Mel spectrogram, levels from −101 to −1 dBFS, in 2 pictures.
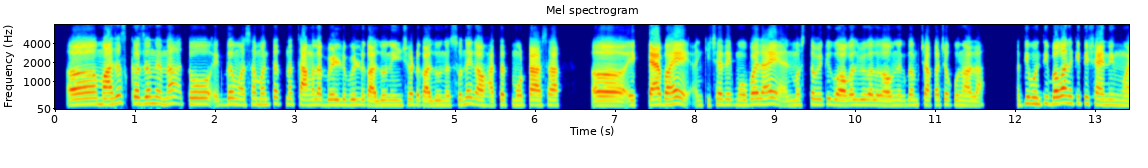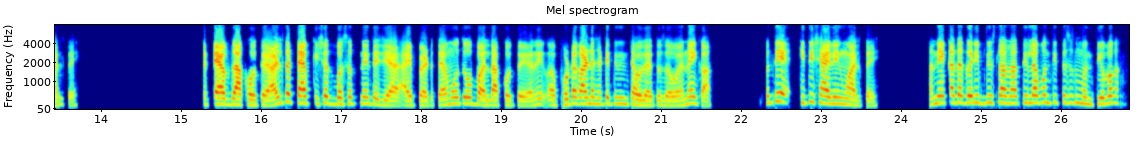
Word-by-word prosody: अ, 200 +3 +4
माझाच 205 +5 +3
कझन 235 +1 0
आहे 225 - -2
ना 225 +2 -2
तो 215 0 -1 0.2
एकदम 200 +4 -4
असा 190 +2 -4
म्हणतात 200 +3 -4
ना 205 - -5
चांगला 185 +1 +2
बेल्ट-बिल्ड 185 +1 -2
घालून 175 +1 0
इन 175 0 -5
शर्ट 195 -2 -3
घालून 165 +1 -1
असं 165 +3 -8
नाही 230 +1 -2
का 185 -4 +2
हातात 180 +3 -4
मोठा 175 +1 +3
असा 175 +1 0 0.4
अ, - - +1 0.4
एक 170 -1 -4
टॅब 190 +1 +7
आहे 205 0 +5
आणि 170 - -15
खिशात 190 +2 -4
एक 190 -1 -5
मोबाईल 195 +3 0
आहे 215 +1 +4
आणि 165 -2 -8
मस्तपैकी 195 +2 -6
गॉगल-बिगल 185 +1 0
घालून 165 +1 -1
एकदम 180 +1 -7
चकाचक 180 +2 -2
होऊन 175 -1 -8
आला. 160 -2 -1 0.5
आणि 180 - -13
ती 230 - 0
म्हणती 225 +1 -3
"बघा 240 +3 +7
ना 250 - -2
किती 235 0 -4
शायनिंग 190 -3 0
मारत 170 +5 -6
आहे?" - - -11 1.6
"ते - - -5
टॅब 205 -2 +8
दाखवतोय." 185 -3 +3
अरे 175 +6 +4
तो 290 - +6
टॅब 245 -1 +8
खिशात 235 +2 -1
बसत 220 +1 -2
नाही 230 -1 -2
त्याची 190 -5 -3
आयपॅड 165 0 0
त्यामुळं 195 +5 -1
तो 225 -1 +1 0.2
दाखवतोय. 170 -2 -2
आणि 195 +6 -5 0.2
फोटो 195 +4 +1
काढण्यासाठी 220 0 +3
तिने 225 -1 -8
ठेवला 180 -3 +1
आहे 165 - -2
तो 170 - -7
जवळ 160 0 -4
नाही 235 +2 +1
का. - - -3 0.7
पण 245 - -7
ते 310 -1 +6 0.2
किती 285 +3 -2
शायनिंग 230 -3 +4
मारतंय. 165 -6 -2 0.7
आणि 220 +7 0
एखादा 260 +2 +3
गरीब 255 -1 +1
दिसला 255 0 0
ना 240 0 +1
तिला 260 0 +2
पण 270 -1 -3
ती - - -7
तसंच 255 0 -8
म्हणते 220 -4 -4
बघा 250 +2 -1
195 Hz, 195 wpm, -24 LUFS, 175-225 Hz, 1.6 s, टॅब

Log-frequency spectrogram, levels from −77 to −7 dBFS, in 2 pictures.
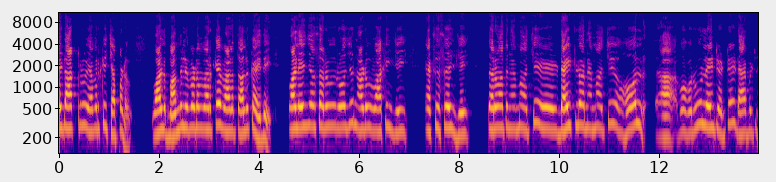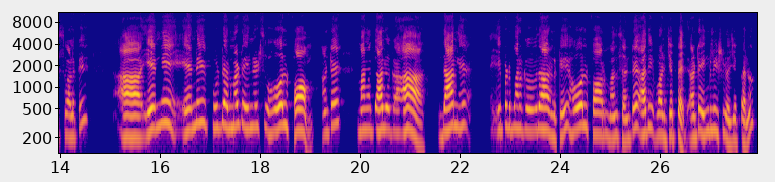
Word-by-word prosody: Doctor 270 +2 +1
ఎవరికీ 260 +3 -5
చెప్పడు. 220 +3 -2 0.6
వాళ్ళు 245 +2 +6
మందులు 245 +7 +2
ఇవ్వడం 265 0 +1
వరకే 260 +3 +3
వాళ్ళ 245 0 +3
తాలూకా 255 +3 +1
ఇది. 205 - -3 0.4
వాళ్ళేం 270 +1 +6
చేస్తారు? 280 0 0 0.2
రోజు 275 +2 0
నడు, 260 +1 +1 0.2
వాకింగ్ 250 0 -3
చేయి, 245 +1 -3 0.5
ఎక్సర్‌సైజ్ 265 +1 +1
చేయి, 220 +1 0 0.5
తర్వాతనేమో 265 0 -1
వచ్చి 260 +7 -10 0.5
డైట్‌లోనేమో 275 0 +2
వచ్చి 265 +5 -12 0.3
హోల్ 290 +5 +2 0.5
ఆహ్, 200 -1 0 0.2
ఒక 235 - -7
రూల్ 300 +2 -4
ఏంటంటే, 260 0 -3 0.2
డయాబెటిస్ 230 0 -4
వాళ్ళకి 205 +9 -6 0.8
ఆహ్, 200 -1 +7 0.2
ఎన్ని 295 +5 0 0.4
ఎనీ 285 +6 -3 0.2
ఫుడ్ 275 +2 -4
అనమాట 275 +3 -2
ఇన్ 275 +1 -8
ఇట్స్ 285 -1 -12
హోల్ 285 +4 +4 0.2
ఫార్మ్ 245 0 +7 0.3
అంటే 235 +6 -2 0.5
మన 250 +1 -2 0.2
తాలూకా 250 0 +2 0.2
ఆ! - - +7 0.7
దాన్ని 275 +2 +4 0.8
ఇప్పుడు 275 +2 -5
మనకు 265 -1 -4 0.2
ఉదాహరణకి 235 -6 +2 0.2
హోల్ 280 +4 +4
ఫార్మ్ 220 -2 0
అనేసంటే 195 +3 -4 0.2
అది 255 +5 -2
వాళ్ళు 215 -2 0
చెప్పేది. 215 -1 -1
అంటే 200 +5 -3
ఇంగ్లీష్‌లో 240 -4 -5
చెప్పాను. 175 -1 -4
260 Hz, 120 wpm, -23 LUFS, 235-275 Hz, 0.8 s, ఆహ్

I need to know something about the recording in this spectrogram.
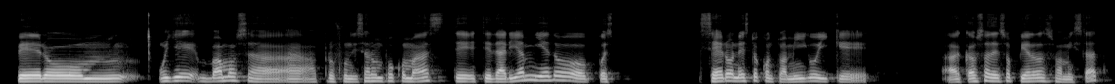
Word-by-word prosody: pero, 140 -1 +6
mm, 135 0 +1 0.2
oye, 160 +2 +1
vamos 160 +5 -1
a 125 - -2
a 125 - -12
profundizar 135 +1 -3
un 150 0 0
poco 150 -1 -4
más, 165 +4 -2
¿te 140 -2 -1
te 135 0 -1
daría 140 +7 +2
miedo, 190 - 0
pues, 130 0 -5 0.8
ser 145 +2 +1
honesto 160 +1 0
con 150 -4 -4
tu - - -6
amigo 140 +6 0
y 140 - -3
que 120 - -6 0.7
a 120 +2 -3
causa 140 +5 0
de 155 - +3
eso 155 +2 -5
pierdas 145 +1 0
su 140 -1 -7
amistad? 115 -2 -4
140 Hz, 155 wpm, -20 LUFS, 135-155 Hz, 0.8 s, pero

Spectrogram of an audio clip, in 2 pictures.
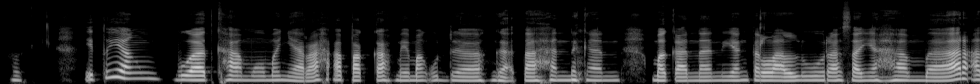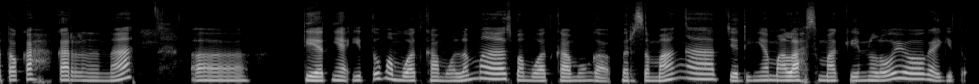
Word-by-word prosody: Oke, 195 -1 -10 0.5
itu 225 +7 -5
yang 275 -2 +5 0.4
buat 200 -1 +6
kamu 200 -2 0
menyerah, 190 -2 0
apakah 185 -1 +2
memang 185 0 -1
udah 180 -2 -1
enggak 180 -4 -1
tahan 185 +2 +2
dengan 195 -2 -1 0.5
makanan 180 0 +1
yang 185 +1 -1
terlalu 185 0 +3
rasanya 185 0 +1
hambar, 185 +3 +3
ataukah 220 +2 -2
karena, 190 - 0 0.6
eee, 185 0 -2 0.5
dietnya 185 0 +2
itu 195 +7 -5
membuat 195 -9 0
kamu 175 -2 -3
lemas, 250 +4 +2
membuat 175 -2 -2
kamu 175 0 0
nggak 160 -4 -3
bersemangat, 225 - -1
jadinya 180 +2 -4
malah 185 -1 +4
semakin 180 -1 -4
loyo, 250 +7 +1
kayak, 195 -7 -3
gitu? - - -18
185 Hz, 105 wpm, -22 LUFS, 180-200 Hz, 0.6 s, buat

